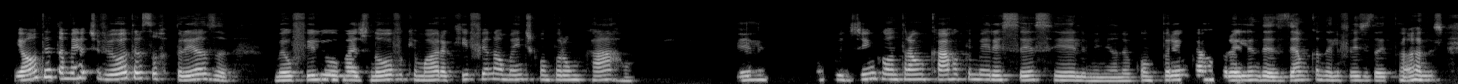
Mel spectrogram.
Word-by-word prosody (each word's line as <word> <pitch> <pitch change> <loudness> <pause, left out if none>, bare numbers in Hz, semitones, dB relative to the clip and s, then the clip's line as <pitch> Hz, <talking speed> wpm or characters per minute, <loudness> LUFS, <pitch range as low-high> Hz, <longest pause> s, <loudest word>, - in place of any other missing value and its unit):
E 200 - +5
ontem 330 +10 +4
também 270 -1 +1
eu 285 - +1
tive 270 -6 -4
outra 275 +3 +5
surpresa. 225 -7 0 0.4
Meu 190 +1 +4
filho 210 +2 +1
mais 195 -1 0
novo 220 +3 +2
que 225 -1 -11
mora 200 0 +2
aqui 200 +3 -6
finalmente 230 -1 -3
comprou 215 -1 -1
um 215 0 0
carro. 200 -5 -3 1.0
Ele 210 +3 -1 0.5
eu 210 - -10
pude 215 +2 -3
encontrar 235 -3 +1
um 235 0 -2
carro 230 +1 +1
que 240 - -8
merecesse 210 -2 -1
ele 190 -2 +1
menina, 165 0 -2
eu - - -5
comprei 190 +3 0
o 220 0 -2
carro 215 0 0
pra 195 -1 +3
ele 195 +1 +4
em 200 - +1
dezembro 195 +2 +1
quando 210 -2 -3
ele 195 0 -1
fez 190 0 -2
18 180 0 -3
anos, 200 +2 +1
210 Hz, 170 wpm, -20 LUFS, 195-230 Hz, 1.0 s, E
